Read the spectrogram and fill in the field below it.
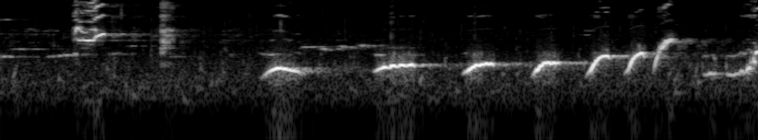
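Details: White-rumped shama master song for training other shamas to sing: a few sharp chips, then a rapid series of clear whistled notes, each rising and stepping higher, about seven in under three seconds.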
